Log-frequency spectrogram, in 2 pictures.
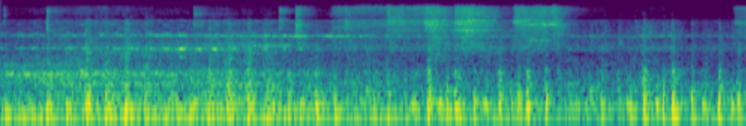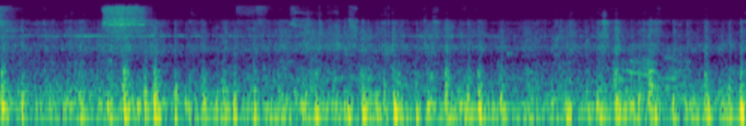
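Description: Diesel-hauled passenger train running past: the locomotive goes by, then its coaches roll through with a steady rumble and clickety-clack of wheels over the rail joints. There are brief high-pitched wheel squeals about six seconds in and again near twelve seconds.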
